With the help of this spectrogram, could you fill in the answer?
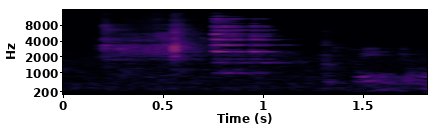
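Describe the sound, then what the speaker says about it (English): Knife blade tapping a cutting board while chopping fresh strawberries, several crisp clicks and knocks in close succession, close and fairly quiet. "We're going to go ahead and start chopping up"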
